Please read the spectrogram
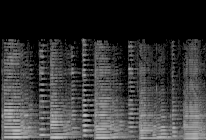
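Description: Solo violin playing a descending sequence: a stronger low note roughly once a second, each followed by a few quick, lighter higher notes. Fast bow on the low notes and little bow on the quick notes give the line a springy lilt.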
